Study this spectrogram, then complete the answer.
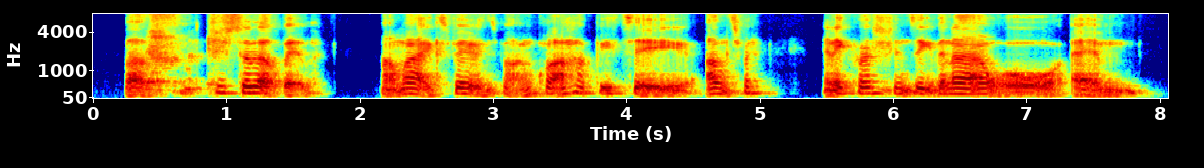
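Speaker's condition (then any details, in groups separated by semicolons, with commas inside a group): Cerebral palsy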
